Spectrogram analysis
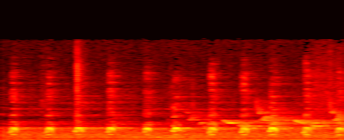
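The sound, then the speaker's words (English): A pileated woodpecker, a crow-sized black-and-white bird with a flaming red crest, calls in a rapid, evenly spaced series of about ten loud, ringing notes, with no other sounds or voices. “Here, Bill is queuing up the song, the call. Listen.”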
